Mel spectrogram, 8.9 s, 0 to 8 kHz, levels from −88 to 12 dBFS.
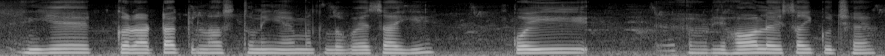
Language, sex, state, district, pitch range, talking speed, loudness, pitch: Hindi, male, Bihar, Supaul, 180-195 Hz, 110 wpm, -21 LUFS, 185 Hz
